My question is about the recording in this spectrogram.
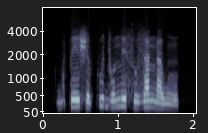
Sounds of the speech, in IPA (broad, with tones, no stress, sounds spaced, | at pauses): ɡʷ ɪ˨ p eː˦ ʃ ɛ˨ kʷ i˦ d o˨˦ n ɪ˦˨ s u˨ z a˦ ŋ a˨ w ũ˨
